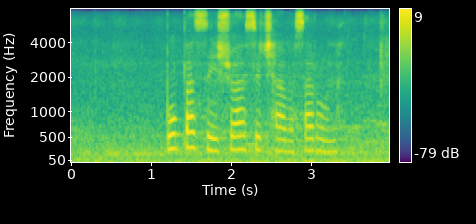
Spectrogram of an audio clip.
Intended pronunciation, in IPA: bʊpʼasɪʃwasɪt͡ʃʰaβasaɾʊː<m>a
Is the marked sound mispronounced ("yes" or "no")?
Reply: yes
